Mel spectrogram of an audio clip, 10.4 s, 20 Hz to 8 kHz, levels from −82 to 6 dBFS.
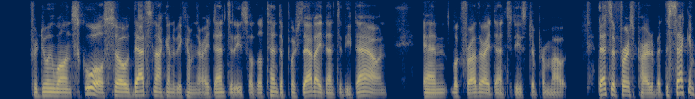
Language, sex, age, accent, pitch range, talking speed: English, male, 40-59, American, 100-115 Hz, 205 wpm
